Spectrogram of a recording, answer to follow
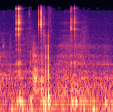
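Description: A few faint computer mouse clicks, spaced apart, as effect settings are adjusted on the computer.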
